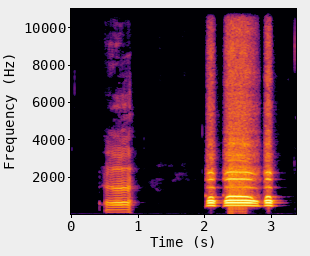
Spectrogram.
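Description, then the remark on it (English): A man vocally imitates a train arriving at a station: a short whistle-like hoot, a pause, then a longer loud hissing toot flanked by two brief blasts. “how about you give us your best attempt at what a train arriving at station sound would be?”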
